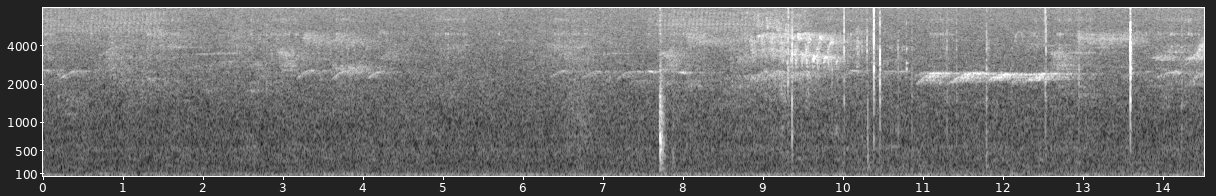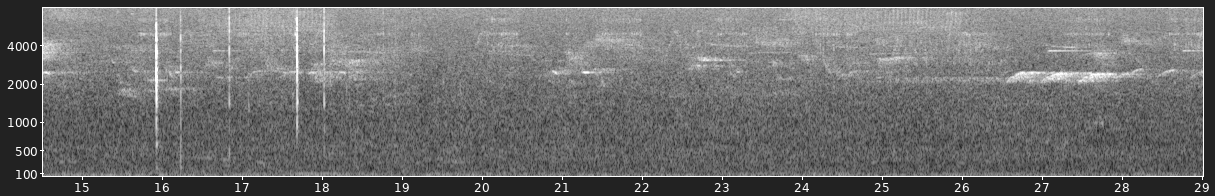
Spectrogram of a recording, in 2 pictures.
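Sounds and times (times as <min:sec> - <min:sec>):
small birds chirping: 0:00.0 - 0:29.0
steady low rumble: 0:00.0 - 0:29.0
sharp clicks: 0:09.2 - 0:11.9.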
